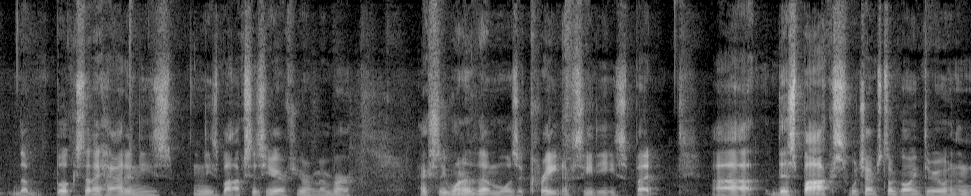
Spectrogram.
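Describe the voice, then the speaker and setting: In a casual chat, an online reseller and bookstore owner talks off the cuff, rambling along with trailing asides. His voice is fairly low and a little mellow.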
